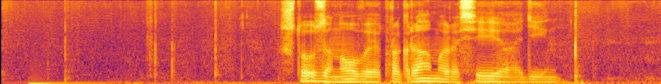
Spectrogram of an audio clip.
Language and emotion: Russian, sad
